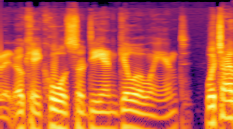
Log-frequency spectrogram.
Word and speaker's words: Gilliland: practiced in my head what's the right pronunciation of your last name it's kill a land Gila land yeah exactly got it okay cool so Dan Gilliland which I like that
